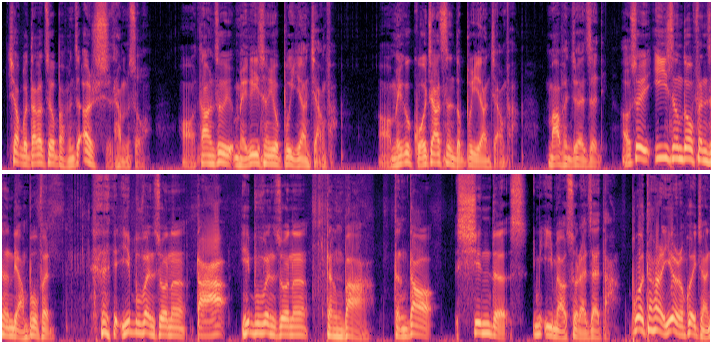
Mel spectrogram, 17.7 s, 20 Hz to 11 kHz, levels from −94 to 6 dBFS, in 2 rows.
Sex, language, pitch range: male, Chinese, 90-135 Hz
